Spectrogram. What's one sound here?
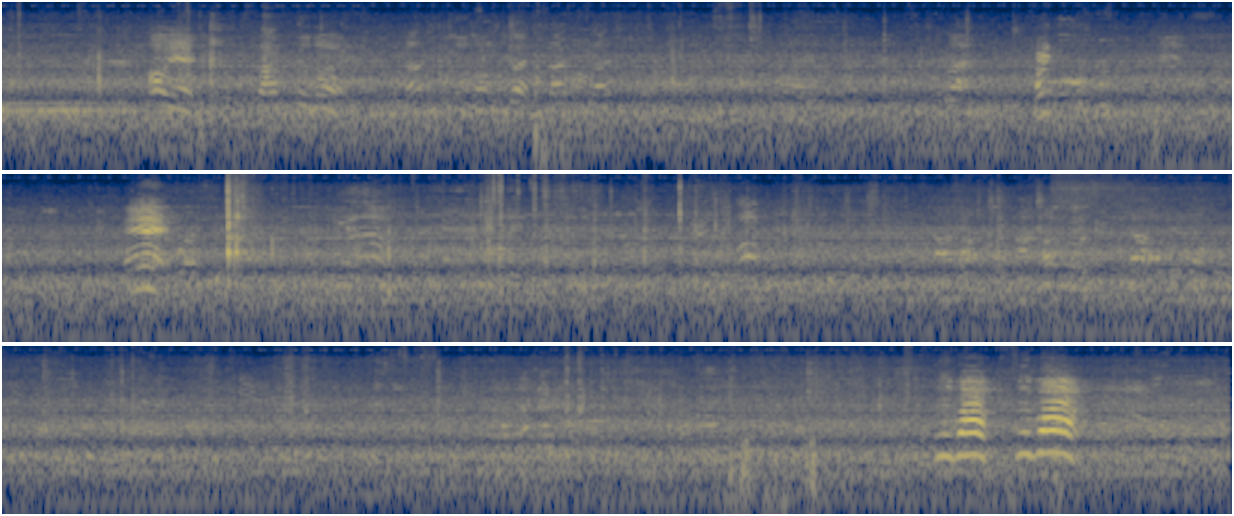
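Men call out loudly across an open field.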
